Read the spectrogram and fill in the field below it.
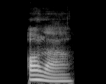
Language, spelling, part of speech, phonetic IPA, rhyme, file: Hungarian, alá, postposition / pronoun / noun, [ˈɒlaː], -laː, Hu-alá.ogg
- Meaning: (postposition) under, underneath, below, beneath; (pronoun) alternative form of alája; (noun) minus (slightly worse result than the preceding grade)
